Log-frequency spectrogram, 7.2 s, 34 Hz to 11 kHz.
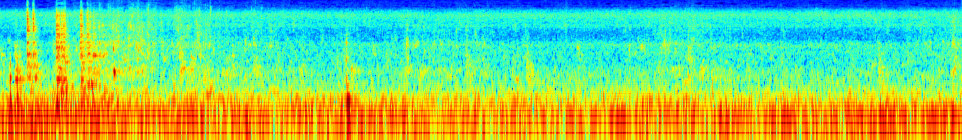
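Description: Small Mercury 2.5 hp outboard motor idling steadily, with water hiss around the boat. A few splashes and knocks in the first second come as a striped bass is handled and slipped back into the river.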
